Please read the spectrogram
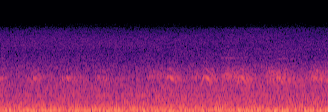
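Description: Birds calling in a quick series of short chirps, busiest from about two to three and a half seconds in, over a steady low rumble.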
